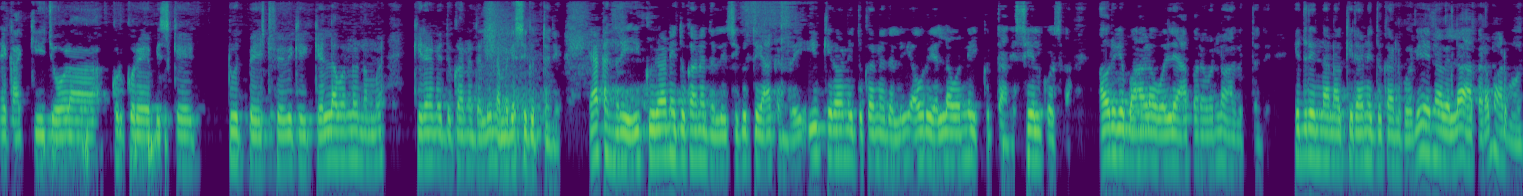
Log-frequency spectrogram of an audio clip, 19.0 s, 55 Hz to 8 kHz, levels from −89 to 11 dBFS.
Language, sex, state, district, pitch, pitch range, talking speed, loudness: Kannada, male, Karnataka, Bellary, 135 Hz, 130-145 Hz, 140 wpm, -17 LUFS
